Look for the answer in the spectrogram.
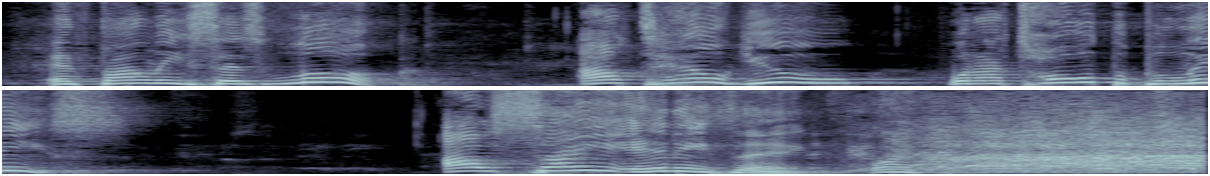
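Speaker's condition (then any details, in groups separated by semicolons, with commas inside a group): No condition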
